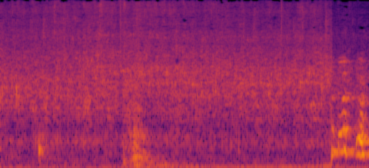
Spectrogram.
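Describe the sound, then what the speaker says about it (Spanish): Minced garlic sizzles in a hot pan while chicken with potatoes is being cooked, a steady close frying hiss with a few stirring scrapes and a louder crackle near the end. "Vamos a echarle el ajo."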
